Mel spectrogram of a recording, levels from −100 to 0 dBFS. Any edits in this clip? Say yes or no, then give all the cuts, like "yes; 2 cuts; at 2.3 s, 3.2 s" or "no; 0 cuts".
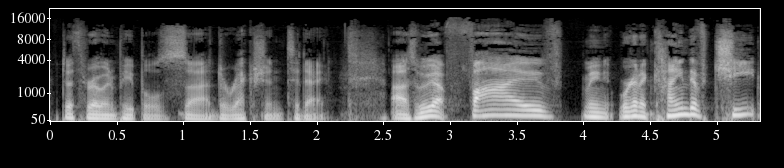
no; 0 cuts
